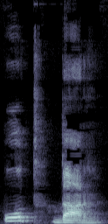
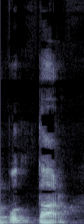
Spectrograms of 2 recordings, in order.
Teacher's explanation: দয়ের প্রভাবে তটা দয়ে পরিণত হলো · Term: পরাগত সমীভবন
